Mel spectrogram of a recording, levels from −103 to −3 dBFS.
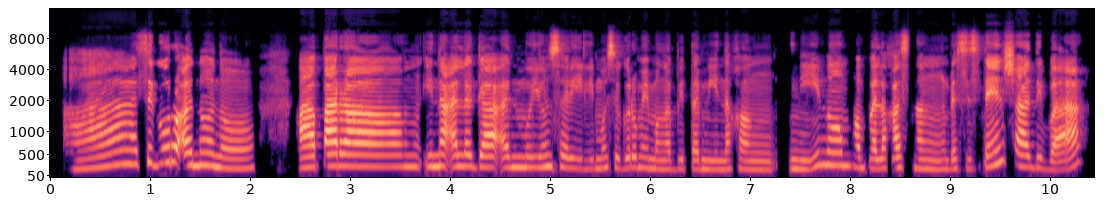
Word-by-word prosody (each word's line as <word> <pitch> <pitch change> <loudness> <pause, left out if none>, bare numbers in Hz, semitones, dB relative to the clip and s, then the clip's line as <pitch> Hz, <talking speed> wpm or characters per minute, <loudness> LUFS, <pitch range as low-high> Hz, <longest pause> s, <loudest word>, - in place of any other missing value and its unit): Ah, 235 +11 -2
siguro 330 +2 0
ano 270 -1 0
'no, 215 -2 -4 0.6
ah, 230 +2 +5
parang 250 -1 +5
inaalagaan 245 -2 +1
mo 230 0 -7
yung 230 +2 -3
sarili 215 -5 -2
mo. 215 +2 -8
Siguro, 220 -1 -1
may 225 -1 -6
mga 190 -2 -8
bitamina 190 -1 -8
kang 185 -2 -8 0.2
iniinom 265 +8 -3
pampalakas 215 -1 -2
ng 195 -2 -6
resistensya, 245 - +3
'di 225 -1 -8
ba? 180 -1 +2
230 Hz, 125 wpm, -21 LUFS, 205-255 Hz, 0.6 s, ah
